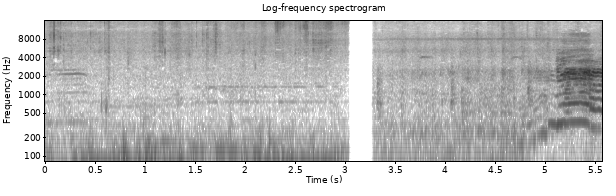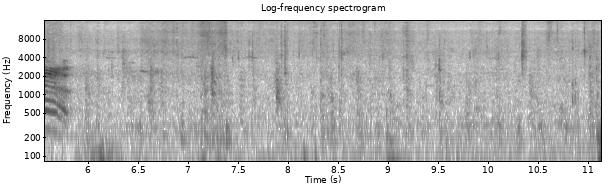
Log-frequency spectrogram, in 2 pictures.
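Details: Goat on a village goat farm, the most expensive goat in the village, giving a single loud wavering bleat about two seconds long partway through, rich in harmonics, over low farmyard rumble and scattered knocks.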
